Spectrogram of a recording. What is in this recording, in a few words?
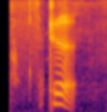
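"zi4", Mandarin Chinese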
